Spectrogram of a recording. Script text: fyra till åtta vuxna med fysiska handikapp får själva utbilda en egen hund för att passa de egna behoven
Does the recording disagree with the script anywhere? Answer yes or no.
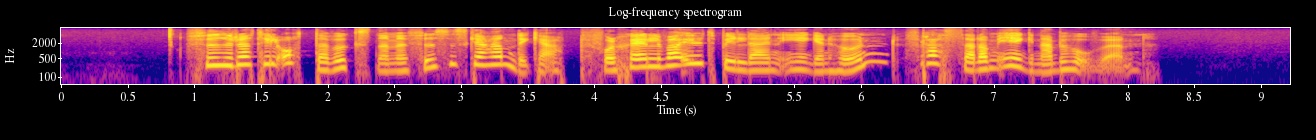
yes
